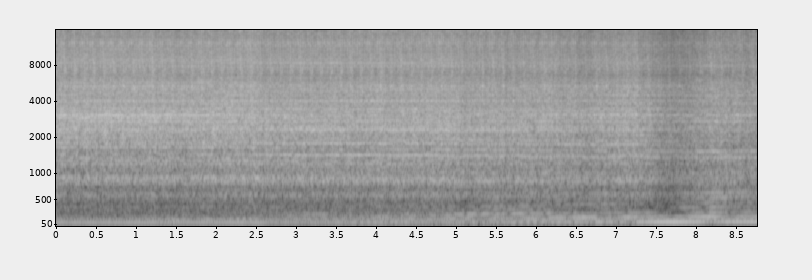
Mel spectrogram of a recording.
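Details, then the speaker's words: 2010 Dodge Grand Caravan 3.3 that bogged down and stalled; after a replacement computer was fitted, engine in closed loop with O2 switching. Steady, even idle with a smooth low rumble, no stumbling or misses: normal idle. "well there that was easy I don't I don't think there's anything else to look at here it actually runs this lady will be happy"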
